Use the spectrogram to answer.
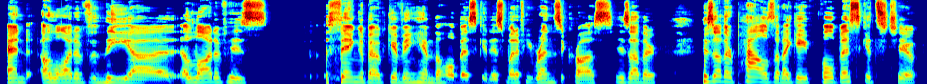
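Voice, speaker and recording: A woman's voice: fairly low pitch, level tone, moderate pace, sharp tone, clear, resonant tone, no room sound. A woman hosting a livestream, chatting casually and jokily about folk tales in a rambling way. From Canada. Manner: jokey, giggly, rambling. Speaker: livestream host.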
